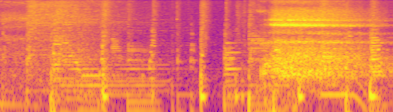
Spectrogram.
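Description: A deep inhalation during a golf warm-up exercise, a slow audible breath drawn in through the nose with soft snort-like bursts, close and fairly quiet, with no talking.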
